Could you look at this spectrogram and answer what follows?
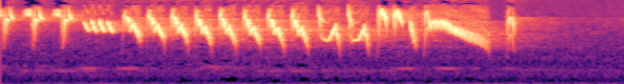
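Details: Chaffinch song phrase: rapid bright chips accelerate into a dense, rattling series of descending notes, then close with a long downward-sliding flourish and one short final note, all within about two and a half seconds.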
